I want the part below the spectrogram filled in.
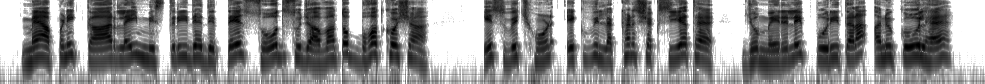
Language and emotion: Punjabi, happy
